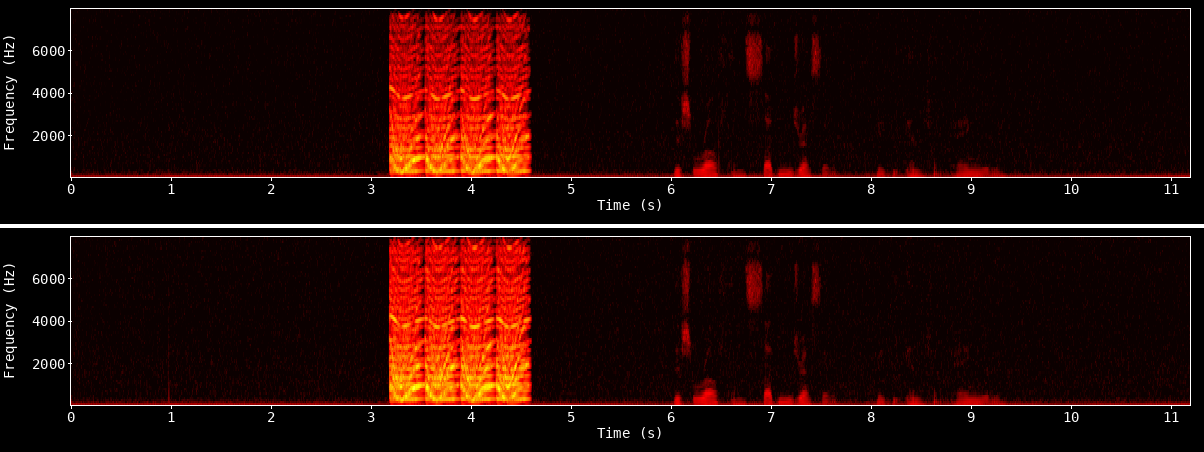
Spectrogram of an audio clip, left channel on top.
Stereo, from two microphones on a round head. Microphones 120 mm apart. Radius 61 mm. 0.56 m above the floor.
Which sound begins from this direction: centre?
A man speaking, at 6.0 s.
